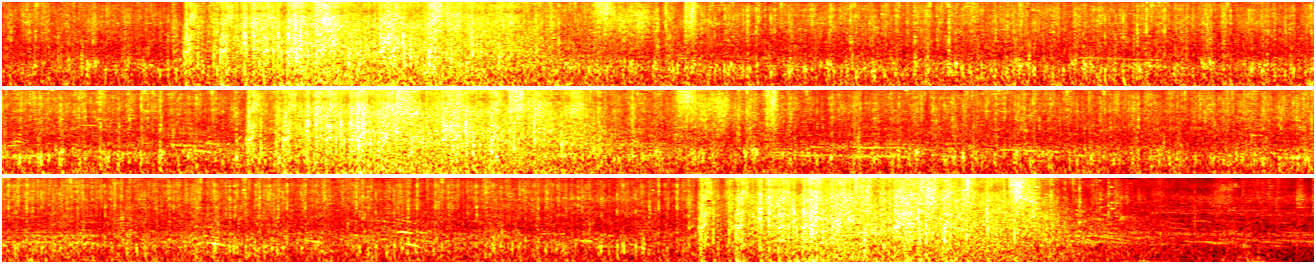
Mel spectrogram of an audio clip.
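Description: A volley of musket fire crackles and booms.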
